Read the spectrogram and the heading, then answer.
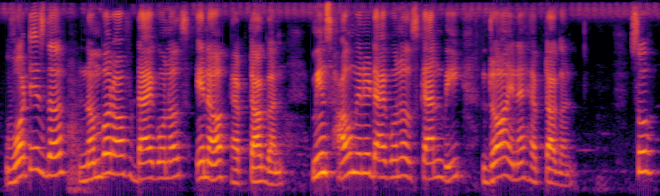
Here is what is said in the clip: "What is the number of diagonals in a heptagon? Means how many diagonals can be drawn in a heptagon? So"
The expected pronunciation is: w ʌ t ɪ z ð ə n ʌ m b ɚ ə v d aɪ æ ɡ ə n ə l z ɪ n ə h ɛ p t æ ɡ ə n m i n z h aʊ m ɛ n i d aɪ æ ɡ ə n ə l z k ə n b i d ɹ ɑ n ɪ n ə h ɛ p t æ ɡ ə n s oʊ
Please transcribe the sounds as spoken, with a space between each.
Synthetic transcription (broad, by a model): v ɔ t ɪ z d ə n ʌ m b ɚ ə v d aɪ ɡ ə n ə l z ɪ n ə h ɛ p t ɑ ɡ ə n m i n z h aʊ m ɛ n i d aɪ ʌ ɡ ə n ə l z k ə n b i d ɹ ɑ ɪ n ə h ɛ p t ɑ ɡ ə n s oʊ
